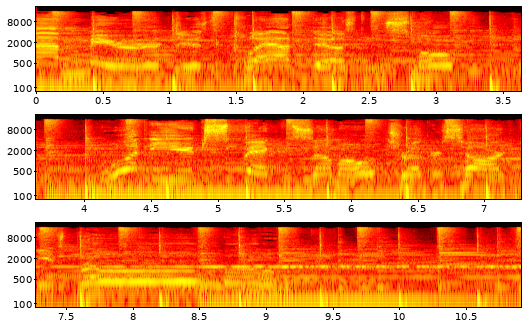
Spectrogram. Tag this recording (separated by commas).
Music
